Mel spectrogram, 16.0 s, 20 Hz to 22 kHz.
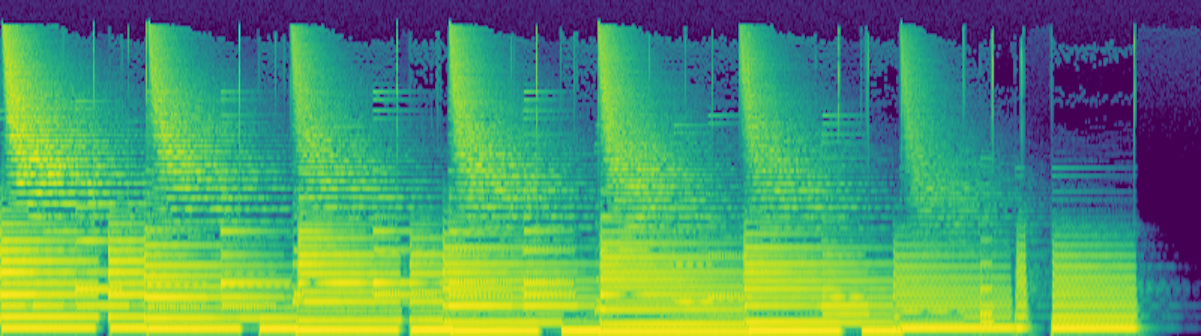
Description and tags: FakeRhodes pop (Cmajor-120bpm)
rhodes, piano, loop, keys, keybord, pop, 120bpm, loopable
